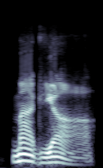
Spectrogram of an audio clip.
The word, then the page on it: Magyar: British English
